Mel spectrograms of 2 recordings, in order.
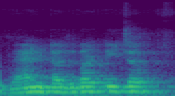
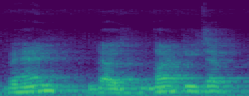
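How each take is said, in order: First: Said in the usual way. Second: When does the teacher, drawn out word by word; slow dictation. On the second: Shown as a demonstration. Teacher dictating the English question slowly to the class. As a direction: dictate it very slowly for students to copy. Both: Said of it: "इसके बाद लगा देंगे does".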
